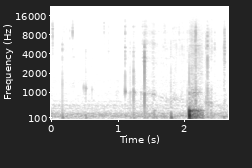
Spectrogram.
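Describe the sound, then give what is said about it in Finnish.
Quiet mouth sounds of eating ice cream, with small scattered clicks and smacks, then one louder crunchy bite near the end followed by a moment of chewing. “Sä keksit tähän uuden ohjelmaan, jossa sä luet jäätelön erilaisia ainesosia, sitten sä taas mussutat sitä siinä.”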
